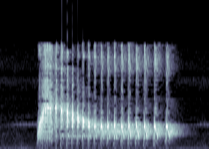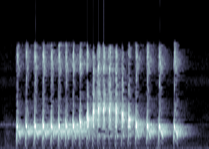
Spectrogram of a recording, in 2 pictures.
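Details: Two rapid, machine-gun-like trill phrases from a pied triller, song used as a model for training other songbirds; each phrase is a dense run of clipped notes falling slightly in pitch, with a brief gap between them.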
